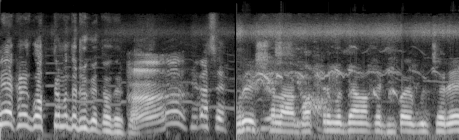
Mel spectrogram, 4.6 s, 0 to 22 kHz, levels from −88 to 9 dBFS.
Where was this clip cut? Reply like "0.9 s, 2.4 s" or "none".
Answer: 2.3 s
